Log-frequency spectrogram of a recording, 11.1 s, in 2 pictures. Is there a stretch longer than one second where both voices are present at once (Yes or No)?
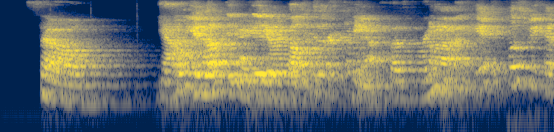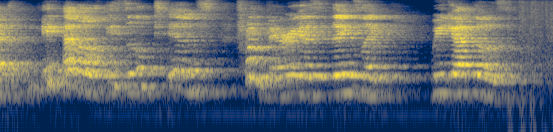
Yes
